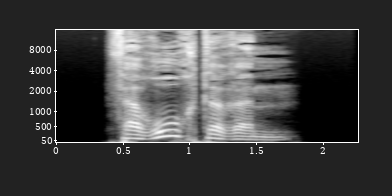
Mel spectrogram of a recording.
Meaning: strong dative masculine/neuter singular comparative degree of verrucht
- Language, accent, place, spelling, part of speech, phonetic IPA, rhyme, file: German, Germany, Berlin, verruchterem, adjective, [fɛɐ̯ˈʁuːxtəʁəm], -uːxtəʁəm, De-verruchterem.ogg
